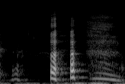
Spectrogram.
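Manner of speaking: high giggling laugh; real laugh. Real, not acted. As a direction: laugh it off after a loss. Laughs after failing.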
